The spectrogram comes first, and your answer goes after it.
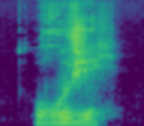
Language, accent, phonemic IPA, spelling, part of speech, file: French, France, /ʁu.ʒɛ/, rouget, noun, LL-Q150 (fra)-rouget.wav
- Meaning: 1. red mullet (UK), goatfish (US) 2. gurnard 3. swine erysipelas (porcine infectuous disease)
